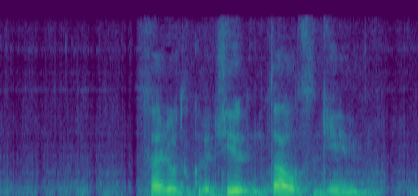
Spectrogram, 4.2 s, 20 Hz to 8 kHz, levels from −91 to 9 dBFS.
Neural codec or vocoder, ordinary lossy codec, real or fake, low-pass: codec, 16 kHz, 4.8 kbps, FACodec; MP3, 64 kbps; fake; 7.2 kHz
